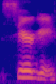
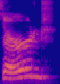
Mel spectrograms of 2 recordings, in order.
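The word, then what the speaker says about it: Serge: to read these there's the seray storm series or it was supposed to be pronounced surge storms by Tim dorsy I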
